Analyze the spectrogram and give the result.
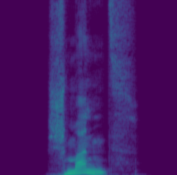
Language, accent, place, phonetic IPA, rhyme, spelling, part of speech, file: German, Germany, Berlin, [ʃmant͡s], -ant͡s, Schmants, noun, De-Schmants.ogg
- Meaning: genitive singular of Schmant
